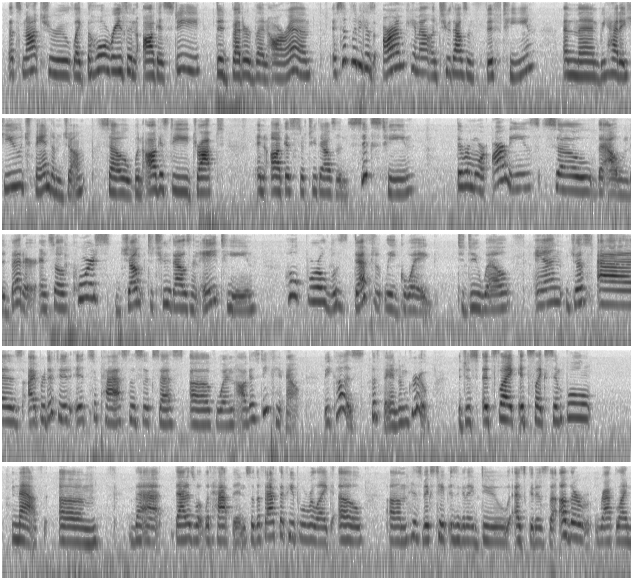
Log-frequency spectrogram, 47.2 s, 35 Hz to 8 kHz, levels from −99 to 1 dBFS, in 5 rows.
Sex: female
